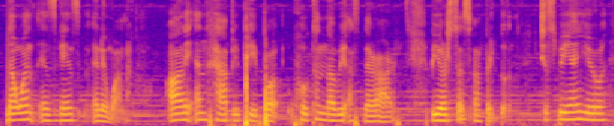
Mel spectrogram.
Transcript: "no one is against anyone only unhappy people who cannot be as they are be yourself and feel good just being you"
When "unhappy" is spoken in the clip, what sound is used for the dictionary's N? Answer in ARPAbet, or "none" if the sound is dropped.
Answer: N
